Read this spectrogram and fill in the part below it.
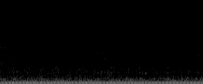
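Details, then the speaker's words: Diesel car with about 126,924 miles on its original cam belt, overdue a major service, idling right after a glow-plug warm-up and first-time start, windows open and blowers down: a low, even chug with steady pulses and no knocks or misses. "Open the windows. It's had time to glow up, hasn't it? There we are, first time every time."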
